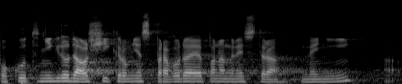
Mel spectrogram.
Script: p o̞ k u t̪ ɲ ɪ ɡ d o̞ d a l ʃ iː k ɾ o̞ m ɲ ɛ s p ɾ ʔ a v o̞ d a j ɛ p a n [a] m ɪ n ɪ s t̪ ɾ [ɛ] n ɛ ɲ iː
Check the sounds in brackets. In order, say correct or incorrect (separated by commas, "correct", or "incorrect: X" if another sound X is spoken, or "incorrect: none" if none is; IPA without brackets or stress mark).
correct, incorrect: a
